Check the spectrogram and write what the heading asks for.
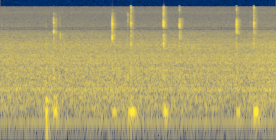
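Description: Faint computer mouse clicks, several short isolated clicks at irregular intervals.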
